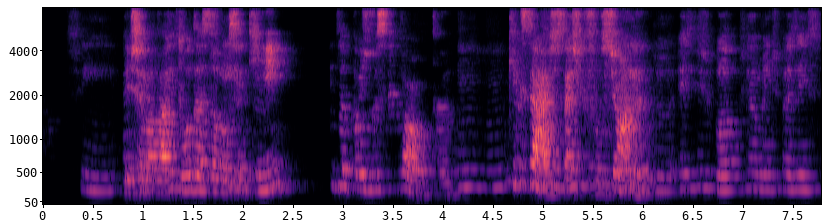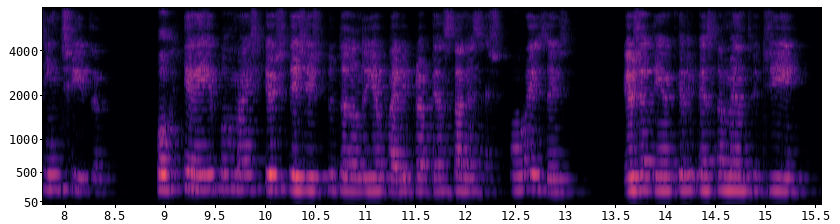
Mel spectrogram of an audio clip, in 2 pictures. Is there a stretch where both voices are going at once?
Yes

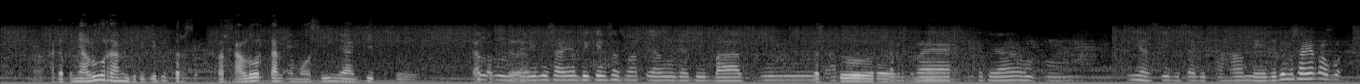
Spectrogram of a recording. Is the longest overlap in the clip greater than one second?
Yes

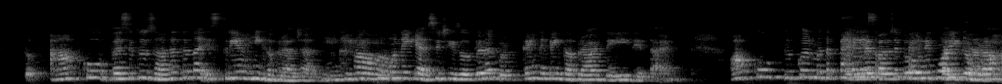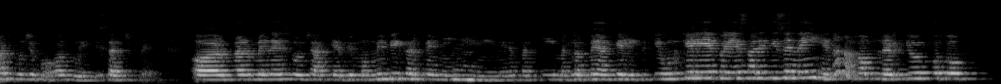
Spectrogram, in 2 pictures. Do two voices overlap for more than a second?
Yes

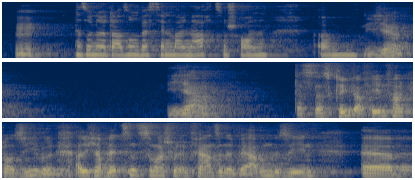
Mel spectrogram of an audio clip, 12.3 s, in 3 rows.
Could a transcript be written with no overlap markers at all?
Yes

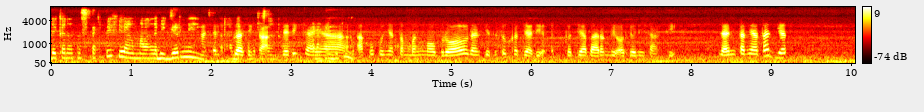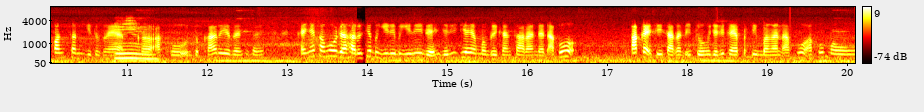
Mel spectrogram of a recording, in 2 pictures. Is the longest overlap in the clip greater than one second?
Yes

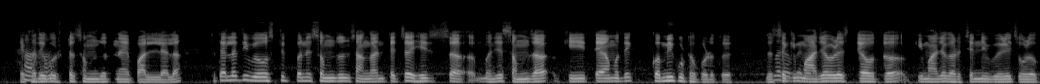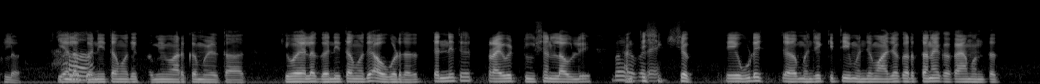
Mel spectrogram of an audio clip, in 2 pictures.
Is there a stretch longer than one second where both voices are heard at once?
No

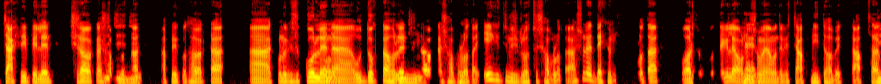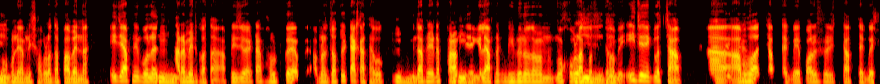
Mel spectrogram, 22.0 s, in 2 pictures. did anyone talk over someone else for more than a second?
No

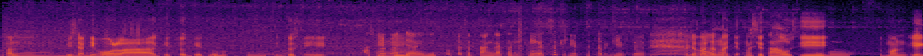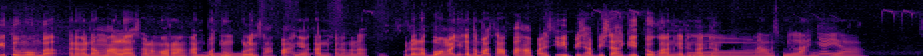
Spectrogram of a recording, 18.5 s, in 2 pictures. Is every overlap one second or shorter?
Yes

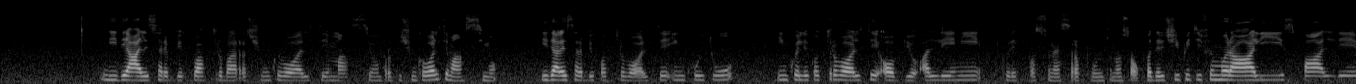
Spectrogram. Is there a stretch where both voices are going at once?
No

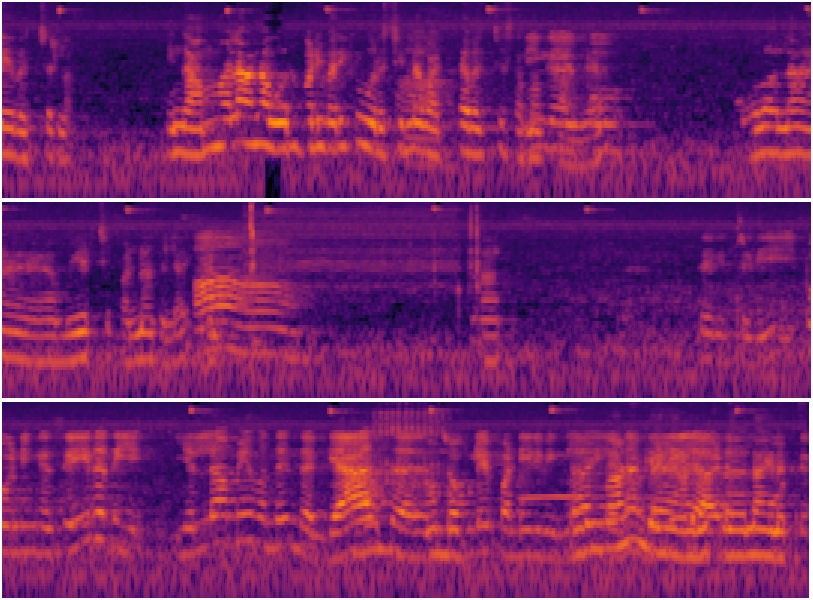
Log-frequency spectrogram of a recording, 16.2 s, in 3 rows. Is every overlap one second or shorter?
No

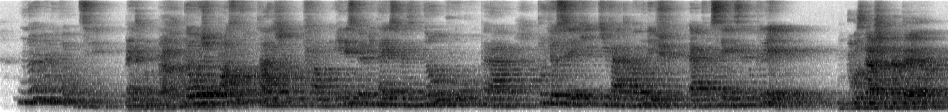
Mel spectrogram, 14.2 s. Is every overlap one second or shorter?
Yes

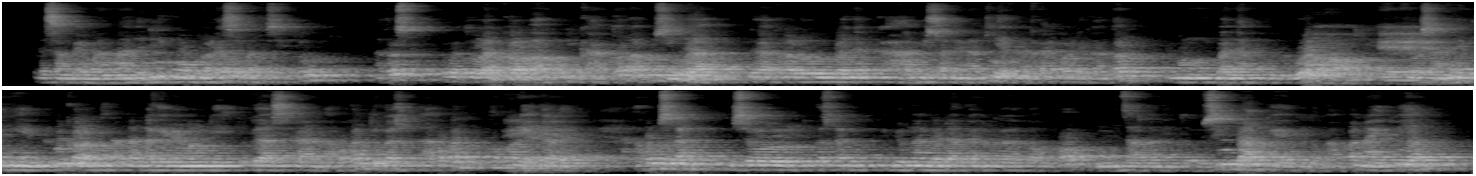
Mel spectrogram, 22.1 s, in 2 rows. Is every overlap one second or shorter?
Yes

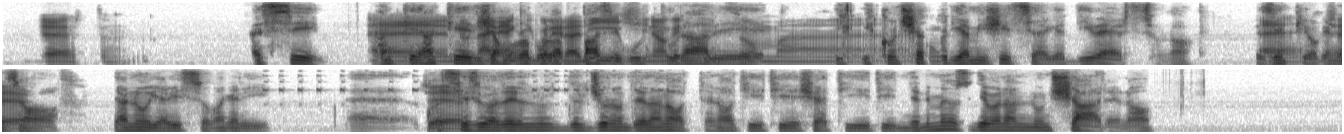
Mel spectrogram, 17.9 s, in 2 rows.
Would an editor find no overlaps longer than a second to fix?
No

